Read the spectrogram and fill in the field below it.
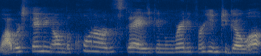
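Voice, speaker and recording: Speaking at a very fast pace, a woman talks in a fairly high pitch. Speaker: vlogger. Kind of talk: casual chat. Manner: animated.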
